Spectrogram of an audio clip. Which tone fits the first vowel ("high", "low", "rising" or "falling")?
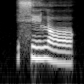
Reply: high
